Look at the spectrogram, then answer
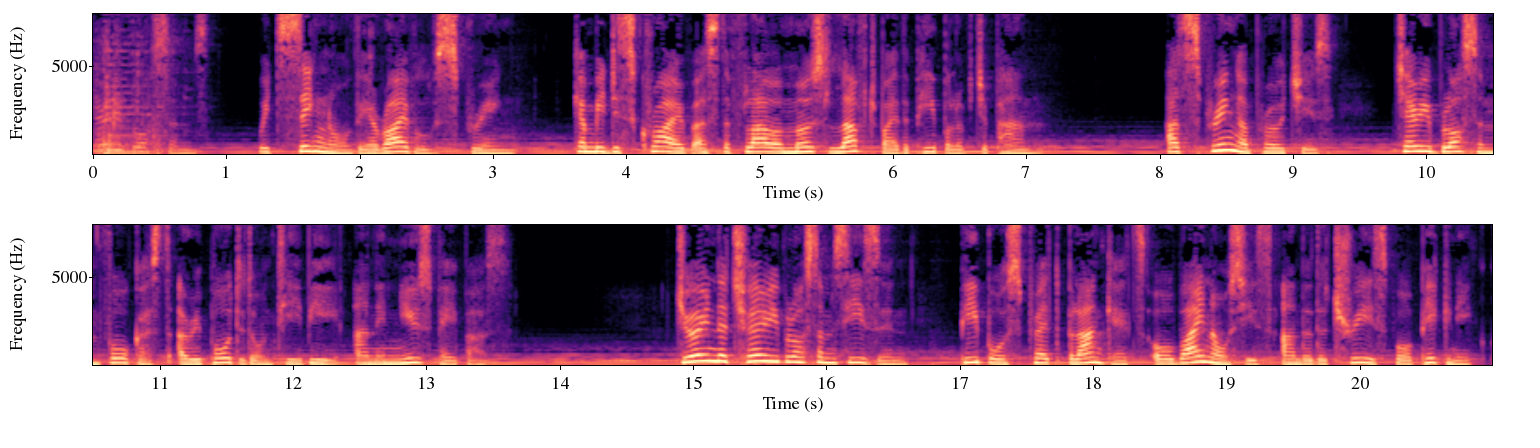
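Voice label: Japanese, English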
